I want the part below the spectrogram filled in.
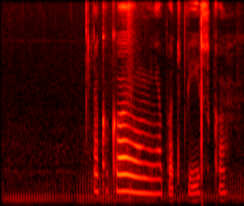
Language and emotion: Russian, sad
